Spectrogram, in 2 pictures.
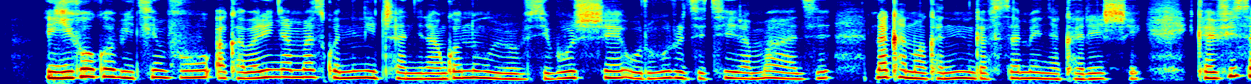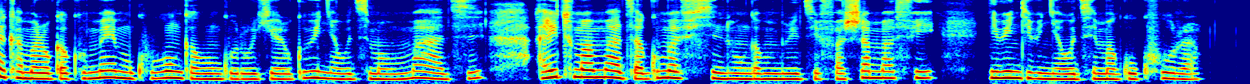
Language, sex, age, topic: Rundi, female, 18-24, agriculture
